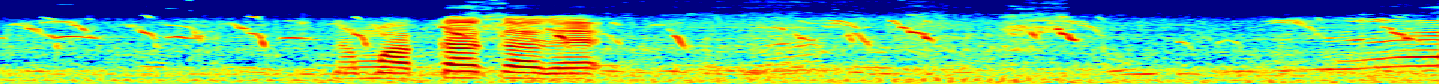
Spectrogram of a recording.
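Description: Chickens cluck and squawk nearby at a poultry market in Kunnathur, with a loud burst of agitated calls, over a busy background of crowd chatter and a brief spoken phrase.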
